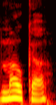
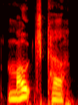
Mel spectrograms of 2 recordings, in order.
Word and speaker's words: Mocha: My name is Mocha. That's very important for this broadcast, that you get that right. Because some of us are from Kentucky, and we do not know how to say the words Mocha. It's okay, because James Ellsworth got it wrong too. He called me Mochka, I think, in the shout out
